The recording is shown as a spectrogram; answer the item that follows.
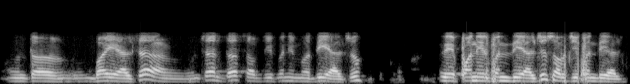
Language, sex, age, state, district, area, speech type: Nepali, male, 30-45, West Bengal, Darjeeling, rural, conversation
